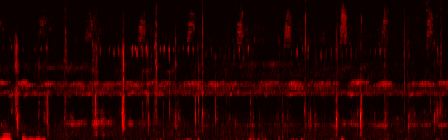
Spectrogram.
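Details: Field cricket. A field cricket gives a continuous, high, ringing trill that holds steady throughout. Irregular splashes and drips of water punctuate the cricket's call, with a brief low rumble at the very start.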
